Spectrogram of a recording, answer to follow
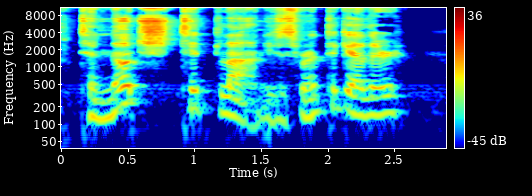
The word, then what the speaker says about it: Tenochtitlan: Pronounce it exactly as it's spelled, not having a problem with the CH and the T. Tenochtitlan. You just run it together. Tenochtitlan.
